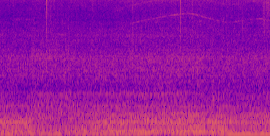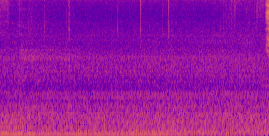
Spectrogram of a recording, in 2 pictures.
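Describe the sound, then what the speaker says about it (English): Road traffic at school pick-up time, a continuous loud rumble of cars passing close by with a steady low engine drone and no talking. "It's amazing how much more traffic there is on the road when it's kicking out at school time"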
